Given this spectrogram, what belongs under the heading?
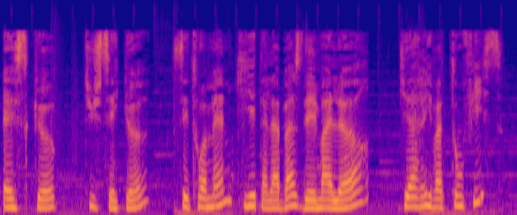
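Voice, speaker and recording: A man playing a frank, motherly aunt in an amateur cartoon, husky and measured as he admonishes over music. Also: a little high, animated, a little mellow. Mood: earnest admonishing. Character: motherly aunt, frank moral adviser, female shopkeeper. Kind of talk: amateur animated drama acting. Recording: background music.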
